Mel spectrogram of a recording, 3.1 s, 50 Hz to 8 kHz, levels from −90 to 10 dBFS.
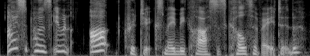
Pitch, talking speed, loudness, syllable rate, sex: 225 Hz, 195 wpm, -19 LUFS, 6.8 syllables/s, female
